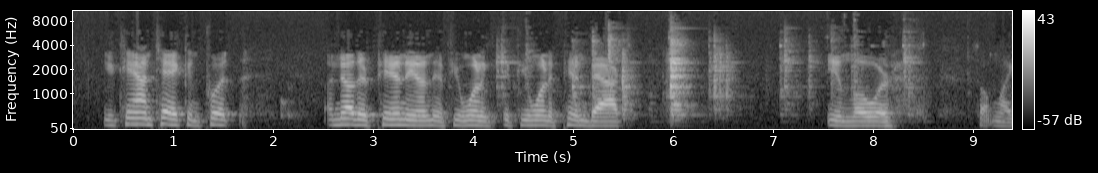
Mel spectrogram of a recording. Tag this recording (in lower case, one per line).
speech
